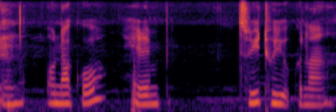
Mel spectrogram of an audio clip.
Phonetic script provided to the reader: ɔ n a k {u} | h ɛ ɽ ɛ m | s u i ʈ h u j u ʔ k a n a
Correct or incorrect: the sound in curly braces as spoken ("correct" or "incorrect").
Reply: incorrect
